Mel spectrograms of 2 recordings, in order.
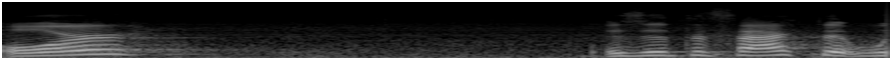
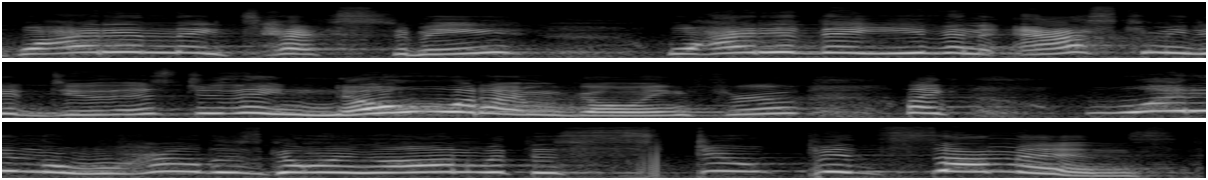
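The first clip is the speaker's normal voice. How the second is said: frustrated rant; 9 semitones higher, 5 dB louder than usual. Retold or imitated. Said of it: "And I'm thinking".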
